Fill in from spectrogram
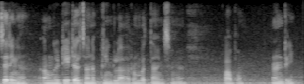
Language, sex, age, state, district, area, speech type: Tamil, male, 18-30, Tamil Nadu, Salem, urban, spontaneous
